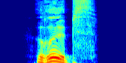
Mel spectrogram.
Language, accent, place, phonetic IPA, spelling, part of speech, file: German, Germany, Berlin, [ʁʏlps], Rülps, noun, De-Rülps.ogg
- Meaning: belch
